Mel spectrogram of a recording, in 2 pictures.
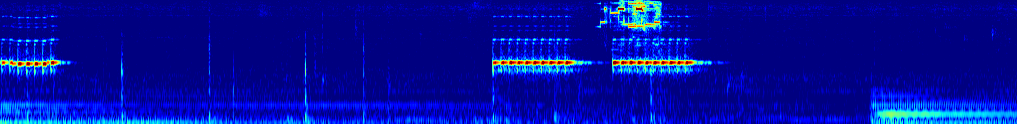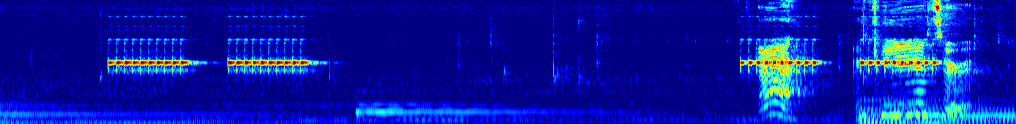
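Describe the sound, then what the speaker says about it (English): A phone rings in the video game The Uncertain, sounding in repeated paired electronic bursts over low, droning in-game background tones. "My phone's ringing."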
